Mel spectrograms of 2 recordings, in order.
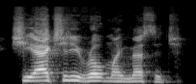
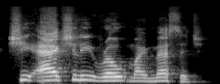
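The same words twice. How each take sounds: The two takes are said the same way.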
